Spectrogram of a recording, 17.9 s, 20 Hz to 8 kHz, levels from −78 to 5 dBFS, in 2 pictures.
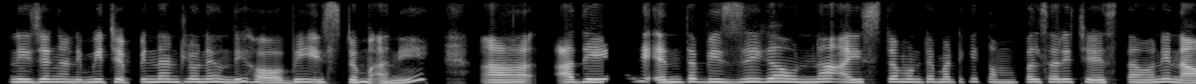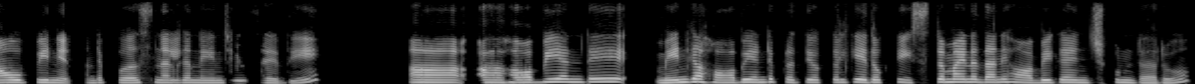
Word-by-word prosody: నిజంగా 255 +1 +2
అండి. 240 0 -2
మీరు 255 - +2
చెప్పిన 255 +1 0
దాంట్లోనే 270 0 0
ఉంది, 245 0 -1
హాబీ 225 +1 +2 0.2
ఇష్టం 235 +2 -1 0.2
అని. 205 +2 -2 0.6
ఆహ్, 230 0 +4 0.3
అదేంటంటే, 260 +5 +1
ఎంత 245 +3 -2 0.2
బిజీగా 270 +3 +1
ఉన్నా 255 +2 -1
ఆ - - +7
ఇష్టం 270 +3 -2
ఉంటే 260 0 -4
మటికి 260 +3 -7
కంపల్సరీ 250 +3 -2
చేస్తామని, 235 +2 -1
నా 210 - +8 0.2
ఒపీనియన్. 215 -3 -1
అంటే, 210 +2 -7
పర్సనల్‌గా 215 0 -2
నేను 200 0 -4
చేసేది. 190 - -7 0.9
ఆహ్, 225 -1 +4 0.2
ఆ - - 0 0.2
హాబీ 235 +4 +2
అంటే, 260 +2 0 0.5
మెయిన్‍గా 245 +6 +4
హాబీ 220 +2 +1
అంటే 250 +3 -2
ప్రతి 230 -1 -5
ఒక్కరికి 230 +2 -3
ఏదో 230 - +1
ఒకటి 240 +2 -6
ఇష్టమైన 255 +2 +2
దాన్ని 240 +1 +2
హాబీగా 220 +1 0
ఎంచుకుంటారు. 195 -4 -5
235 Hz, 135 wpm, -24 LUFS, 220-255 Hz, 0.9 s, నా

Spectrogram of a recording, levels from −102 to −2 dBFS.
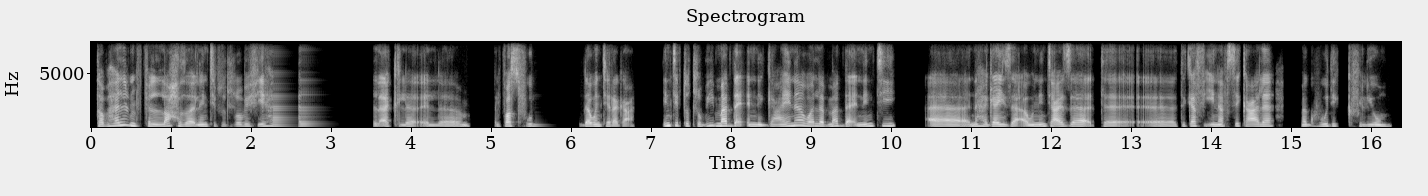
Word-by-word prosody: طَب 170 -2 +1
هل 240 +6 +2
م - - +4
في 190 - -12
اللحظة 170 -2 +2
اللي 150 - +2
أنتِ 160 0 -2
بتطلبي 160 +4 -6
فيها 165 -1 -3 1.0
الأكل 145 +2 +1
ال 140 -3 -4 0.7
الfast 185 +6 +4
food 185 -3 -7 0.5
ده 160 - +4
وأنتِ 165 +1 +1
راجعة، - - 0 0.4
أنتِ 230 +2 +3
بتطلبيه 200 0 -4
بمبدأ 205 -1 +6
إنِّك 155 -1 0
جعانة 170 - +1
والّا 190 -1 +2
بمبدأ 190 +4 0
إن - - 0
أنتِ 190 +3 -1 0.6
آآ 145 -1 +2
إنّها 170 -1 -1
جايزة 165 -1 +3
أو 145 - +2
إن 155 - +1
أنتِ 175 +3 -2
عايزة 170 -1 +4
ت - - -10
آآ 75 +1 -4
تكافئي 185 -1 -1
نَفْسِك 170 +5 0
على 165 +4 +4 0.4
مجهودِك 175 +5 -4
في - - -9
اليوم؟ 145 -1 -1
165 Hz, 145 wpm, -25 LUFS, 150-185 Hz, 1.0 s, بمبدأ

